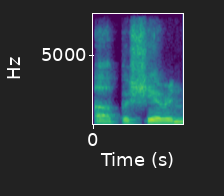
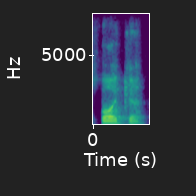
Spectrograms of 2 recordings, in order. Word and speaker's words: Bichir: So the SH in that word gets turned to a CH. So the pronunciation became Bichir in the French spelling. There's a bit of an argument, I suppose, or more of a technicality, really, that when the name becomes Latinized, you stick with the Latin pronunciation, which would mean the CH becomes a K, so it's biker.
